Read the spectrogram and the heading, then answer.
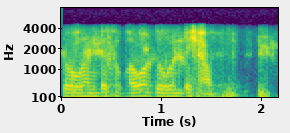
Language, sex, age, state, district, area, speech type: Urdu, male, 18-30, Delhi, North East Delhi, urban, conversation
